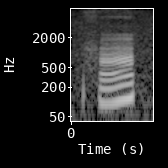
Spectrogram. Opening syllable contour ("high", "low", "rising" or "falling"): rising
